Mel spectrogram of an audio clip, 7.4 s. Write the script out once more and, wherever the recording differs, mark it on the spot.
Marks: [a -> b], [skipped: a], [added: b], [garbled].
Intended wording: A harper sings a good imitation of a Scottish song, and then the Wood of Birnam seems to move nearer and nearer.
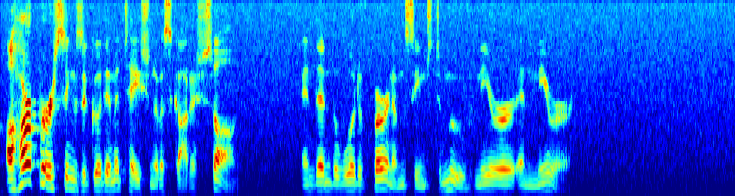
A harper sings a good imitation of a Scottish song, and then the Wood of Birnam seems to move nearer and nearer.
